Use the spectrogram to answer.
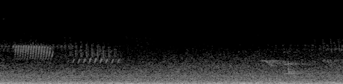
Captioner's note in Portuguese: pássaros cantando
